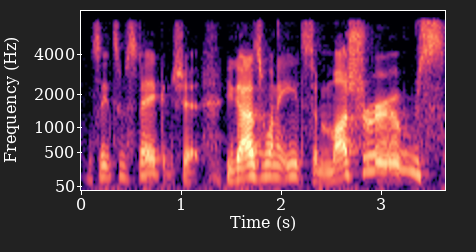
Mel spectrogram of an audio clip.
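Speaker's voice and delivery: mock super chill tone. Imitating an anime character who suddenly acts friendly: imitating a super chill character. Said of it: "his personality is just like".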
